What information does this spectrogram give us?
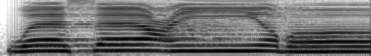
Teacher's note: Ro dibunyikan secara tafkhim karena harokatnya di atas, maka bacanya tebal. Ro apabila berhenti ada mad namanya mad iwad karena ada harokat tanwin fathah yang diberhentikan.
